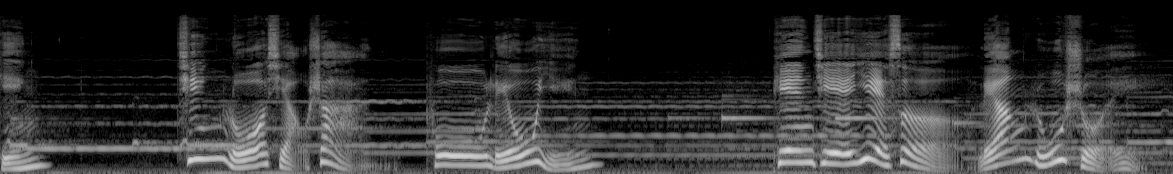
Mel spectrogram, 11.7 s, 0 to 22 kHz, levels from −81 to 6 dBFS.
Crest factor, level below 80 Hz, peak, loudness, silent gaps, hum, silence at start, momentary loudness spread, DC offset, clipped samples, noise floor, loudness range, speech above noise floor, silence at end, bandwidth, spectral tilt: 16 dB; -46 dBFS; -2 dBFS; -18 LUFS; none; none; 0 s; 20 LU; under 0.1%; under 0.1%; -40 dBFS; 4 LU; 23 dB; 0 s; 15.5 kHz; -5 dB/octave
